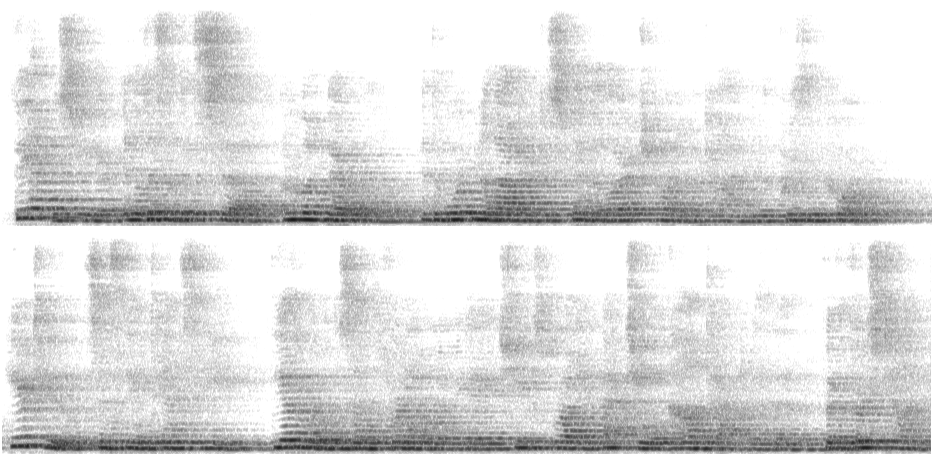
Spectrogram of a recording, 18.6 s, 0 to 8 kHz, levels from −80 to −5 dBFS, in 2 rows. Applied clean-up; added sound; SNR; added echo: none; none; none; reverberation time 1.9 s.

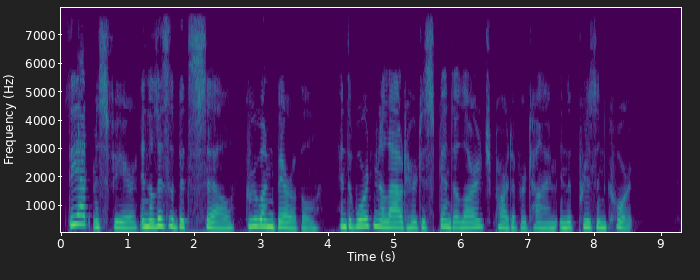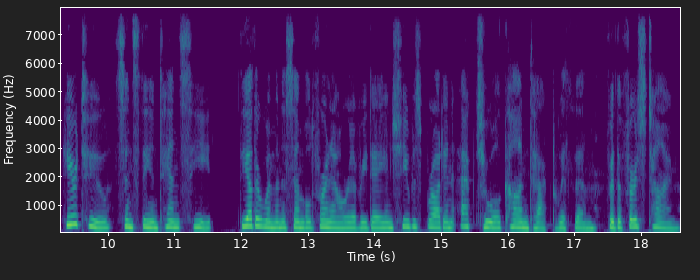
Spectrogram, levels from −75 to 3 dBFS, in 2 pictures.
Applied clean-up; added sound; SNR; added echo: none; none; none; none.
